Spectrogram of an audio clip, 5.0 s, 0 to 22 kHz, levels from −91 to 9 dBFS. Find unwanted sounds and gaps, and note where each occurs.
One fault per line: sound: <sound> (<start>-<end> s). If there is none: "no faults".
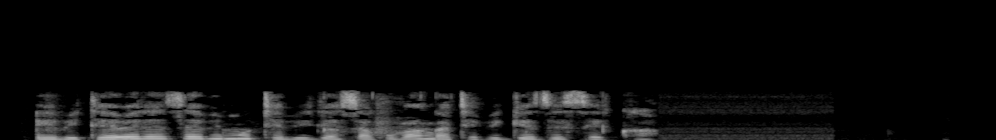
no faults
